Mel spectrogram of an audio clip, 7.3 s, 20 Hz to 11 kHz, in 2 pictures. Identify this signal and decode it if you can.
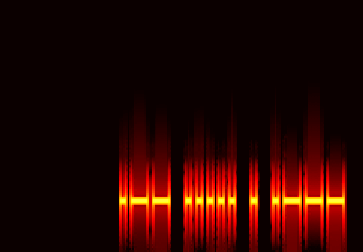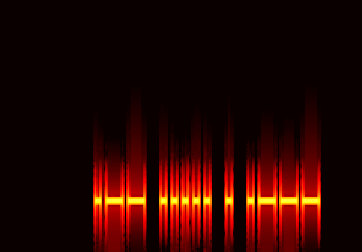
Morse code, heard as a keyed tone, about 22 wpm, 700 Hz. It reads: W5EJ W5EJ
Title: USA Call Signs - 4 Characters - Repeated 3x - 22wpm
